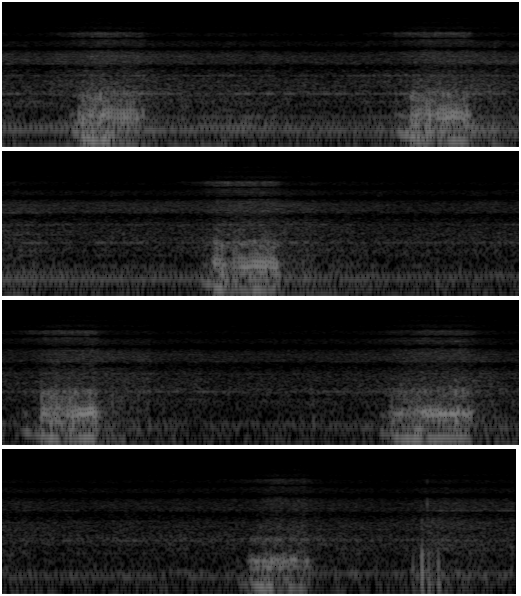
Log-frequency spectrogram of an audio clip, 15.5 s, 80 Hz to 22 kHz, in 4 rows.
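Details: Sleeping animal that habitually snores like a human: six soft, regular snores at about 25 a minute over a steady background hum; plain snoring during sleep.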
